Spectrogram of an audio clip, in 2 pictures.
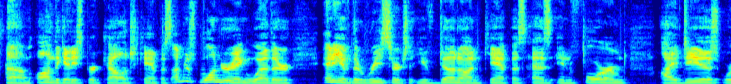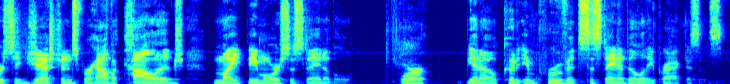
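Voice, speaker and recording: A man in an interview asking a guest a measured, deliberate question. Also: medium pitch, steady tone.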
